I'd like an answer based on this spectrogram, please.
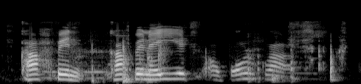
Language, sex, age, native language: Icelandic, male, 10, Icelandic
